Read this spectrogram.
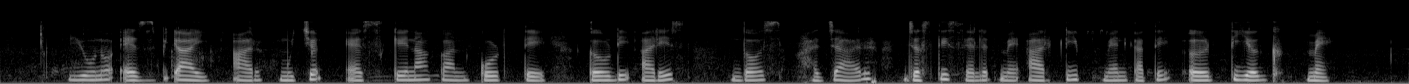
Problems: background sounds at intervals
